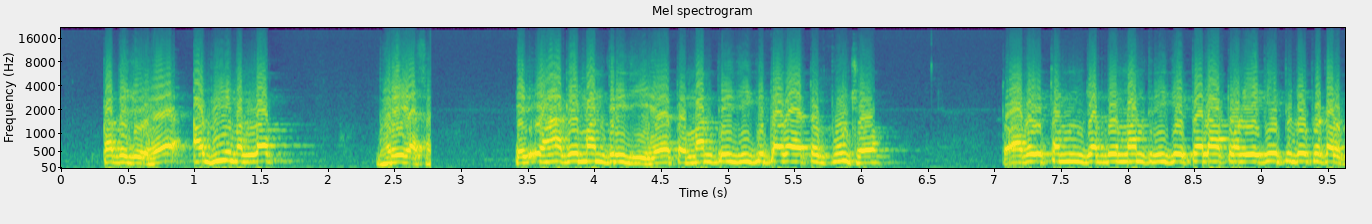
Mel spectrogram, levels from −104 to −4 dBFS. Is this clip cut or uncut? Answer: cut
